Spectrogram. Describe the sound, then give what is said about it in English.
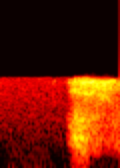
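A single loud sneeze bursts out suddenly after near silence. It is a harsh, breathy blast that holds strong to the end. “that is the worst thing you can do on a radio program is have to sneeze, but I couldn't help it”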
